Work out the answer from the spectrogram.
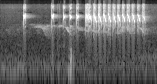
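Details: Javan tesia in active song, used as a lure recording to stimulate other birds: a few sharp high notes and a falling whistle lead into a fast, even trill of about a dozen ringing notes.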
